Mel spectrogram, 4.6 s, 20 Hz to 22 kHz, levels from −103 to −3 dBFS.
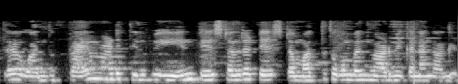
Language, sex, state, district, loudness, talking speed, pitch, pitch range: Kannada, female, Karnataka, Dharwad, -16 LUFS, 195 wpm, 225 Hz, 200-235 Hz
